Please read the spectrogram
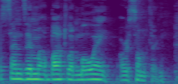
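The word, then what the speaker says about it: Moët: him a bottle of Mo or something Moet why why why is it pronounced that because it's dutch it's not French oh I found that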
